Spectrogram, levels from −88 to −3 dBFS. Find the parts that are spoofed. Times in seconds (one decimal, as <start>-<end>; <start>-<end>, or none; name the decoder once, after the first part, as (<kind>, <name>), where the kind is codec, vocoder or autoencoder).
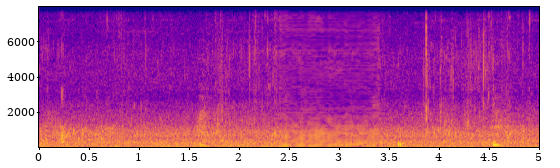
2.4-3.4 (vocoder, HiFi-GAN)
